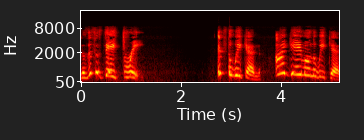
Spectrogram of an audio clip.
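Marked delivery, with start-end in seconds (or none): 0.0-3.6 annoyed, much higher. Missing a weekend of gaming on day three, annoyed. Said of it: "I can tell".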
